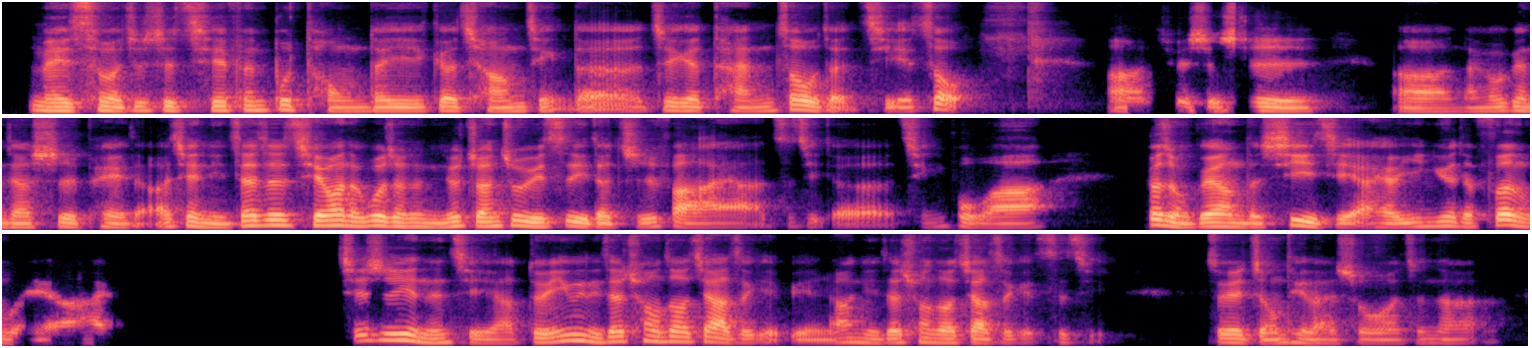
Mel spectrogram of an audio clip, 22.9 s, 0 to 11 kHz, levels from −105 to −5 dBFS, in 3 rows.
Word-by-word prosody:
没 115 Hz, -3 st, +3 dB
错， 115 Hz, +2 st, +3 dB
就 115 Hz, +3 st, -1 dB
是 120 Hz, +1 st, 0 dB
切 120 Hz, +2 st, 0 dB
分 130 Hz, +1 st, -2 dB
不 140 Hz, 0 st, +2 dB
同 105 Hz, -6 st, -6 dB
的 105 Hz, 0 st, +1 dB
一 105 Hz, 0 st, +1 dB
个 115 Hz, +2 st, +1 dB
场 100 Hz, 0 st, -2 dB
景 110 Hz, -, -6 dB
的 -, -, -4 dB
这 125 Hz, -, -3 dB
个 115 Hz, -1 st, +2 dB
弹 105 Hz, 0 st, -6 dB
奏 135 Hz, 0 st, +4 dB
的 -, -, -2 dB
节 210 Hz, -, -5 dB
奏， 485 Hz, -, -1 dB, 0.6 s
啊， -, -, -5 dB, 0.2 s
确 405 Hz, -2 st, -10 dB
实 -, -, -2 dB
是， 100 Hz, -3 st, 0 dB, 0.3 s
呃， 95 Hz, -1 st, -3 dB
能 95 Hz, +1 st, -9 dB
够 110 Hz, +1 st, -4 dB
更 115 Hz, -1 st, -2 dB
加 105 Hz, -1 st, 0 dB
适 110 Hz, +2 st, +1 dB
配 105 Hz, -1 st, -3 dB
的。 -, -, -8 dB
而 -, -, -3 dB
且 130 Hz, +3 st, +2 dB
你 105 Hz, -3 st, 0 dB
在 100 Hz, +9 st, +3 dB
这 155 Hz, +1 st, +5 dB
切 150 Hz, -1 st, +6 dB
换 155 Hz, -, +7 dB
的 135 Hz, -, +4 dB
过 145 Hz, +3 st, +6 dB
程 130 Hz, -2 st, +3 dB
中， 120 Hz, -1 st, 0 dB
你 105 Hz, -, -1 dB
就 125 Hz, -, +3 dB
专 130 Hz, -1 st, +3 dB
注 145 Hz, +2 st, +2 dB
于 -, -, +6 dB
自 120 Hz, +3 st, -1 dB
己 120 Hz, -, +6 dB
的 105 Hz, -1 st, +2 dB
指 115 Hz, -, -3 dB
法 125 Hz, -, 0 dB
呀， 345 Hz, 0 st, -6 dB
自 -, -, -13 dB
己 -, -, -11 dB
的 -, -, -8 dB
琴 110 Hz, -, -11 dB
谱 -, -, -5 dB
啊， 100 Hz, +1 st, +1 dB, 0.6 s
各 -, -, +6 dB
种 -, -, +4 dB
各 120 Hz, -, +4 dB
样 120 Hz, -2 st, +6 dB
的 105 Hz, -1 st, -1 dB
细 140 Hz, +2 st, +4 dB
节， 105 Hz, 0 st, -1 dB
还 110 Hz, -, -6 dB
有 105 Hz, -, +2 dB
音 120 Hz, +3 st, -4 dB
乐 135 Hz, +1 st, 0 dB
的 115 Hz, -3 st, -1 dB
氛 160 Hz, 0 st, +6 dB
围 -, -, -7 dB
啊， 105 Hz, -, -9 dB, 0.2 s
还 -, -, -5 dB, 1.2 s
其 170 Hz, -, -3 dB
实 190 Hz, +1 st, +2 dB
也 180 Hz, -, +5 dB
能 120 Hz, -2 st, -1 dB
解 125 Hz, -4 st, -5 dB
压， 105 Hz, 0 st, -6 dB
对， 125 Hz, +5 st, -1 dB
因 -, -, 0 dB
为 180 Hz, -, +2 dB
你 135 Hz, -, -1 dB
在 145 Hz, +3 st, +2 dB
创 155 Hz, 0 st, -2 dB
造 145 Hz, -1 st, +2 dB
价 135 Hz, -, +4 dB
值 110 Hz, -1 st, -4 dB
给 -, -, -7 dB
别 -, -, -9 dB
人， 65 Hz, -, -6 dB
然 65 Hz, -, -6 dB
后 -, -, -8 dB
你 110 Hz, -2 st, -6 dB
在 115 Hz, +1 st, +1 dB
创 130 Hz, +2 st, -5 dB
造 115 Hz, -1 st, +2 dB
价 115 Hz, -, +2 dB
值 -, -, -7 dB
给 390 Hz, -, -13 dB
自 385 Hz, -, -14 dB
己， -, -, -13 dB, 0.5 s
所 120 Hz, -, 0 dB
以 -, -, +3 dB
整 105 Hz, -1 st, -3 dB
体 120 Hz, -, -7 dB
来 100 Hz, -2 st, -4 dB
说 100 Hz, 0 st, -6 dB
真 110 Hz, +2 st, -15 dB
的， 105 Hz, 0 st, -14 dB
115 Hz, 300 characters per minute, -24 LUFS, 105-135 Hz, 1.2 s, 换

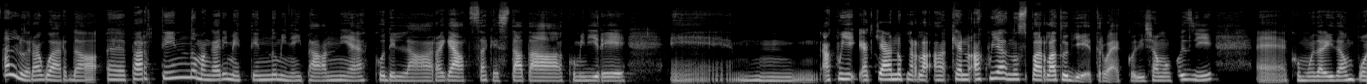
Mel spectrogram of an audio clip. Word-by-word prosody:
Allora 210 Hz, -, +1 dB
guarda, 200 Hz, -2 st, -1 dB
ehm, 215 Hz, -2 st, -2 dB
partendo 285 Hz, +7 st, 0 dB
magari 225 Hz, 0 st, 0 dB
mettendomi 210 Hz, 0 st, -2 dB
nei 185 Hz, 0 st, -6 dB
panni, 185 Hz, +2 st, -2 dB
ecco, 185 Hz, +3 st, -3 dB
della 175 Hz, -2 st, -3 dB
ragazza 185 Hz, +2 st, +1 dB
che 175 Hz, -, -8 dB
è -, -, -6 dB
stata, 175 Hz, -1 st, +1 dB
come 180 Hz, 0 st, -6 dB
dire, 175 Hz, -1 st, 0 dB, 0.4 s
ehm, 195 Hz, -, -7 dB
a 205 Hz, -, +1 dB
cui 245 Hz, 0 st, +2 dB
a 210 Hz, -, +2 dB
chi 210 Hz, +4 st, -2 dB
hanno 230 Hz, +1 st, +7 dB
parla 215 Hz, -3 st, +2 dB
a 210 Hz, -1 st, -1 dB
chi 235 Hz, -, -1 dB
hanno 225 Hz, +1 st, +3 dB
a 235 Hz, +1 st, +4 dB
cui 275 Hz, +4 st, +1 dB
hanno 245 Hz, -4 st, +4 dB
sparlato 215 Hz, -2 st, +5 dB
dietro, 390 Hz, -, -2 dB
ecco, -, -, -4 dB
diciamo 180 Hz, +2 st, -2 dB
così, 215 Hz, 0 st, -1 dB, 0.4 s
ehm, -, -, -4 dB
con 190 Hz, -, -4 dB
modalità 190 Hz, +1 st, +1 dB
un 215 Hz, -, +3 dB
po' 200 Hz, -, -1 dB
200 Hz, 170 wpm, -24 LUFS, 185-225 Hz, 0.4 s, hanno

